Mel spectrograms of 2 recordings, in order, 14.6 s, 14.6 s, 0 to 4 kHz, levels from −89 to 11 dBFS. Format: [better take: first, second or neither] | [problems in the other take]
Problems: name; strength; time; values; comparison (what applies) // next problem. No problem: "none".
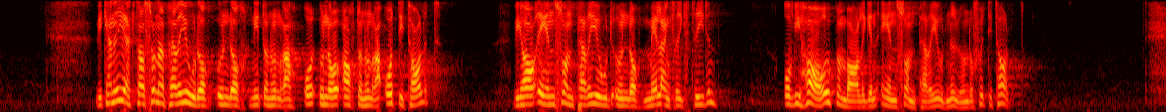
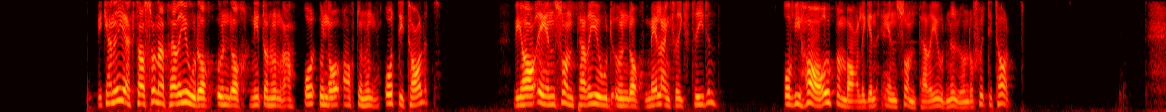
first | noise reduction (neural mask model DeepFilterNet 3)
